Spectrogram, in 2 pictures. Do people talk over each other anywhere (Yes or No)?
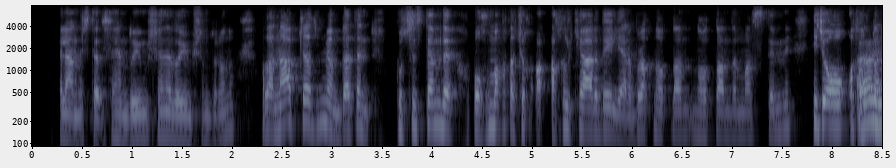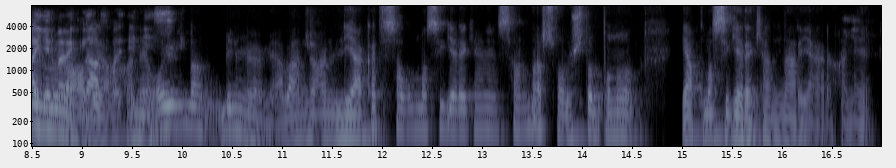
Yes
